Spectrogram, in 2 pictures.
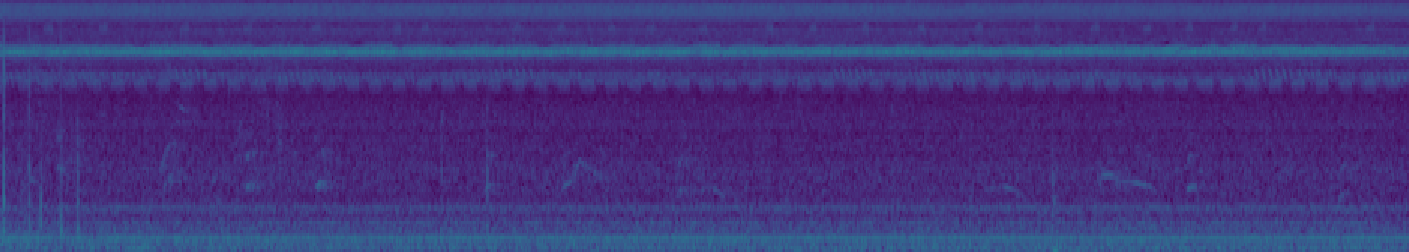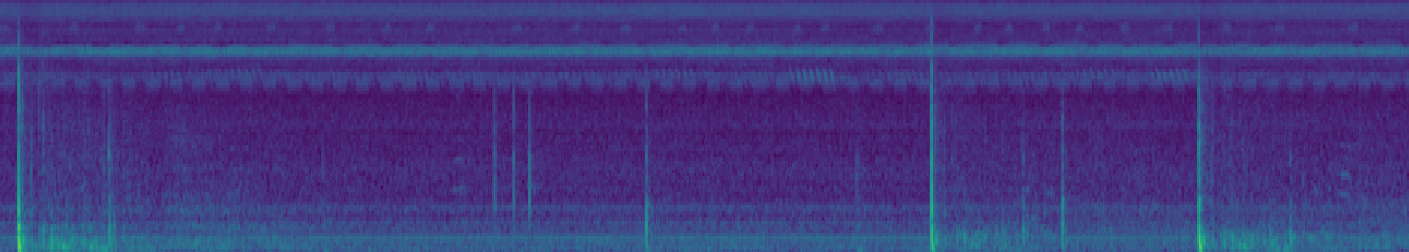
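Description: Steady high chirping of night insects, broken by fireworks: a sharp bang about halfway through followed by a second or two of crackling, a single lighter pop, and then two more bangs with crackling near the end.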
